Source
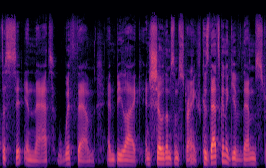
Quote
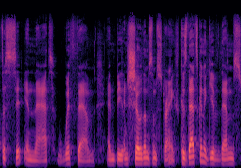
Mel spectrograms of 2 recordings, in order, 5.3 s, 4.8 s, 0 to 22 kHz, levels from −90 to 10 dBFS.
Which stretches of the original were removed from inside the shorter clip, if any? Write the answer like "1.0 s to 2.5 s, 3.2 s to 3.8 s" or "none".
2.4 s to 2.9 s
